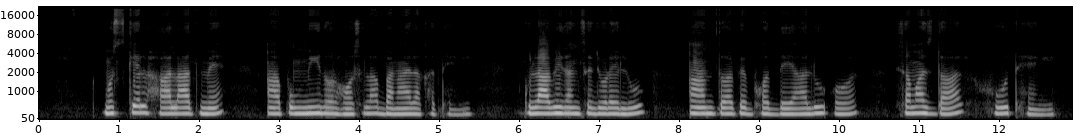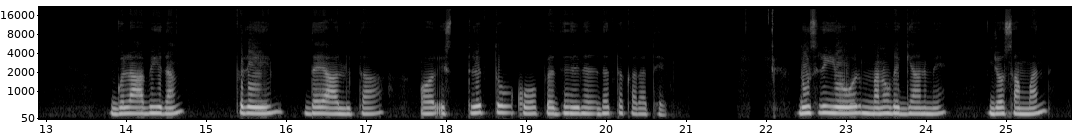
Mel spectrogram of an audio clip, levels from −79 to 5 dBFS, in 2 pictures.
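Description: Speech, with three kinds of network-playout fault late in the clip. From 18.67 to 19.89 s there are repeated stalls (stutter): six short breaks, the longest 92 ms, together about 0.3 s or a quarter of that span. Packets kept arriving late, the jitter buffer kept running dry, and the receiver stretched the last sound each time, so nothing is lost but the speech drags in jerks. On a spectrogram this shows as brief smeared, held bands between normal syllables. Two call audio freezes follow, at 21.03 to 21.65 s and 21.79 to 21.99 s. In each, the sound hangs on a fading buzz or hiss and then drops to silence, about 0.58 s in the first and 0.14 s in the second. The likely cause is packets held up in transit and the buffer emptying, with playback resuming exactly where it stopped once they arrived. A waveform shows a short decaying tail and then two flat, empty stretches, and a spectrogram shows near-blank columns. 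From 23.26 to 25.77 s comes a jitter buffer speed-up. After the backlog, the receiver trimmed many tiny pitch-period slices to cut its excess delay, roughly 0.3 s in total. Speech runs at 112% speed with unchanged pitch and sounds hurried. Harmonic spacing on the spectrogram stays the same while syllables sit closer together.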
